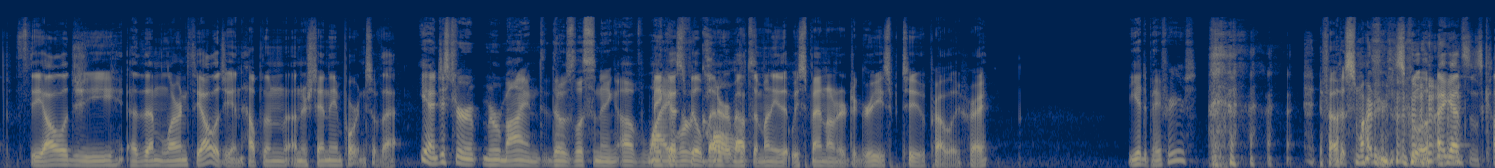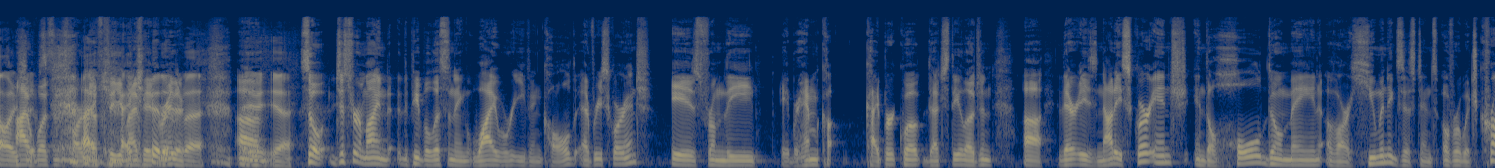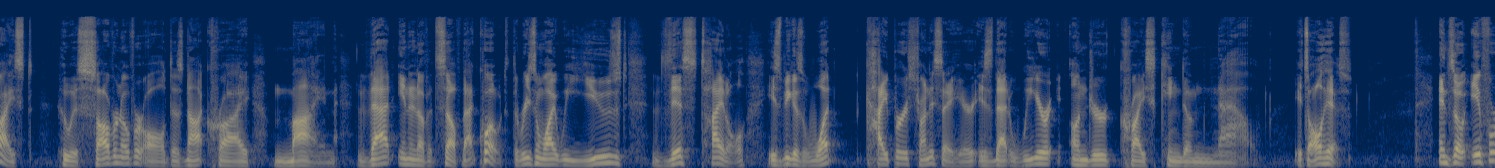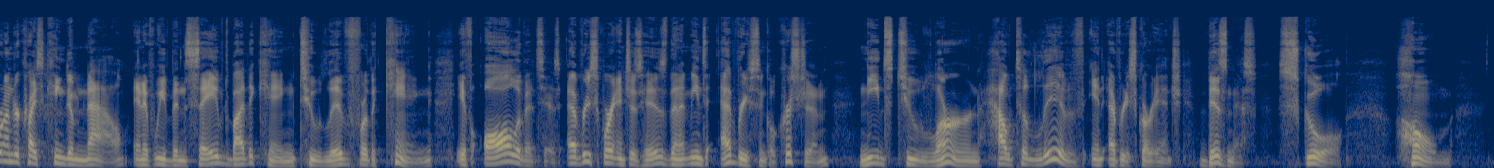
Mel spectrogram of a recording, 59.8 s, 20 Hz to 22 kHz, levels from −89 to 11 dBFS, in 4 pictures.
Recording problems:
none

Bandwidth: 14.5 kHz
